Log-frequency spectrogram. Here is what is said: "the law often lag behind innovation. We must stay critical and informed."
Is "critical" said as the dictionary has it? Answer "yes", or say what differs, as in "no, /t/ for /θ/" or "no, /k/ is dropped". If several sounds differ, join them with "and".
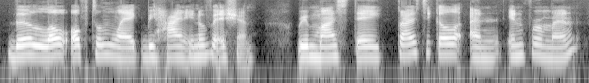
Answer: no, /l/ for /ɹ/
